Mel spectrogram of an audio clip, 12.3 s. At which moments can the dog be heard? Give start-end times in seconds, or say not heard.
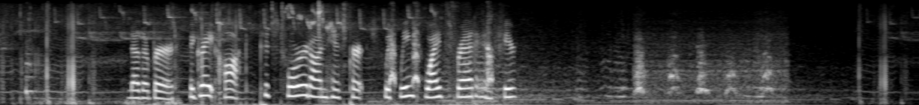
0.3-2.5, 5.0-6.7, 8.4-10.6.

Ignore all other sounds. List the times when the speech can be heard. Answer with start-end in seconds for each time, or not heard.
1.8-7.0.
